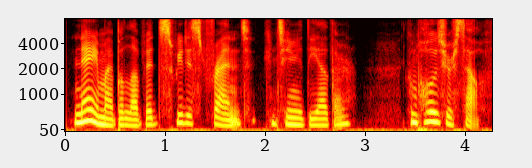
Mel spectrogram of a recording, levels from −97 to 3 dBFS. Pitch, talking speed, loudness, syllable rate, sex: 200 Hz, 140 wpm, -19 LUFS, 5.4 syllables/s, female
